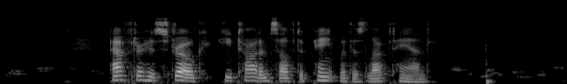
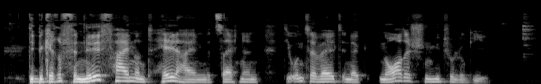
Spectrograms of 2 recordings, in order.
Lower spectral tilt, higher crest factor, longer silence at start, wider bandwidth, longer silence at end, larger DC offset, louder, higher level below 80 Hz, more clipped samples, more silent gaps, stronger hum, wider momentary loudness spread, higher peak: second, -3.5 dB/octave vs -5.5 dB/octave; first, 22 dB vs 16 dB; first, 1.1 s vs 0.3 s; second, 9.6 kHz vs 11.5 kHz; first, 0.75 s vs 0.15 s; neither; second, -32 LUFS vs -18 LUFS; second, -66 dBFS vs -48 dBFS; neither; neither; neither; first, 21 LU vs 15 LU; second, -12 dBFS vs -2 dBFS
